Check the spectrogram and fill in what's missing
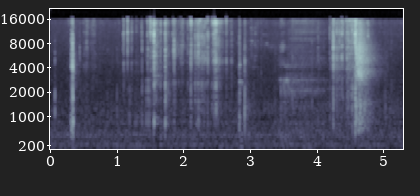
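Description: Prying a Beats Studio Pro ear cushion off its adhesive-lined ear cup makes scattered close-up crackles, snaps and crinkling clicks, with a louder tearing burst near the end.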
